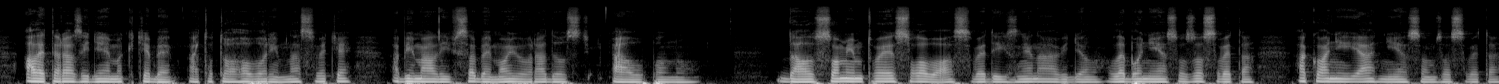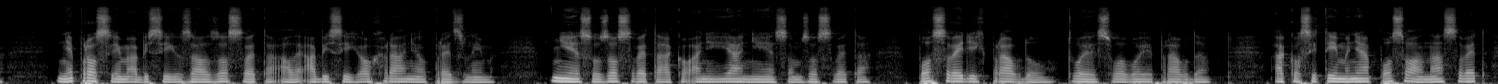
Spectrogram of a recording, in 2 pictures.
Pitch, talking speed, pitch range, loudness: 120 Hz, 155 wpm, 115-130 Hz, -23 LUFS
